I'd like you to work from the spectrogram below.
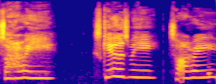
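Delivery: mock very high, very slow, drawn-out shrieking. Retelling a customer screaming through the store: imitating a customer screaming. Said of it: "she's just screaming".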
